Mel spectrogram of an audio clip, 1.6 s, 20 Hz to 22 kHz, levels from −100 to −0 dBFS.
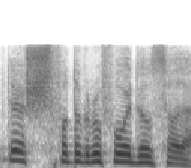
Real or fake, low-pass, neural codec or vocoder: fake; 7.2 kHz; codec, 16 kHz, 0.5 kbps, X-Codec, WavLM features, trained on Multilingual LibriSpeech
